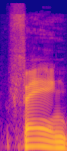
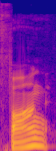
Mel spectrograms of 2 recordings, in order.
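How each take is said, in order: First: The vowel is the 'a' sound of 'cat'. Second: The vowel is the 'o' sound of 'long'. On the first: The speaker calls it wrong. "it's spelled with a A" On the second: The speaker calls it right. "but it's pronounced Fong"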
